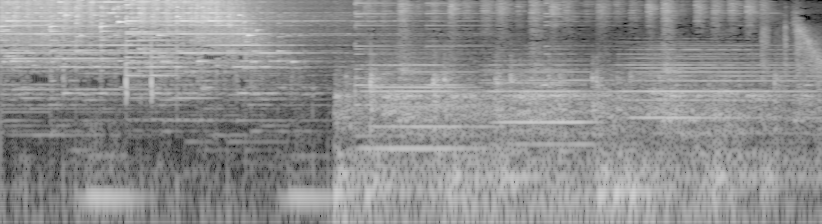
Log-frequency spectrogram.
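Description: Neighborhood sounds, such as reggaeton music from West Indies auto body shops, filtered through a device to sound like bells: shimmering, bell-like metallic tones ring and overlap in a dense wash, with a low rumble underneath; midway the texture shifts to brighter, thicker chiming with sustained pitched drones, and no talking.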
